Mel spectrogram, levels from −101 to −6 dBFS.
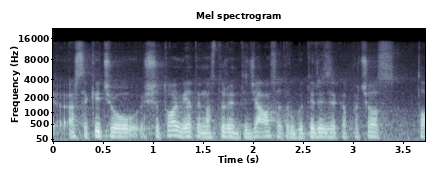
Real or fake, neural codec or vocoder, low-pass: real; none; 14.4 kHz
